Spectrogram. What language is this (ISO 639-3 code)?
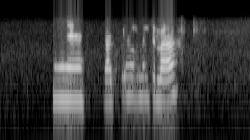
sat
